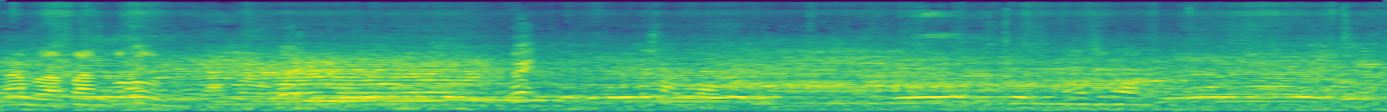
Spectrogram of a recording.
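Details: Big cattle stepping down from a truck during unloading; drawn-out, wavering lowing with stacked harmonics runs through the whole stretch, mixed with human voices and handling noise.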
